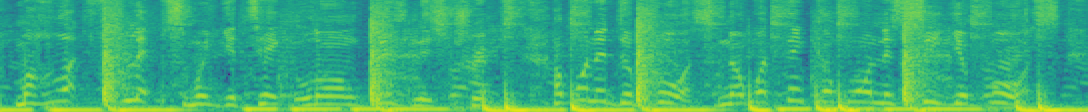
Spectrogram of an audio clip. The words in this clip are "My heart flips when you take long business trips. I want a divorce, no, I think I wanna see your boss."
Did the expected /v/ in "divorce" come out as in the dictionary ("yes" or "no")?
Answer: yes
